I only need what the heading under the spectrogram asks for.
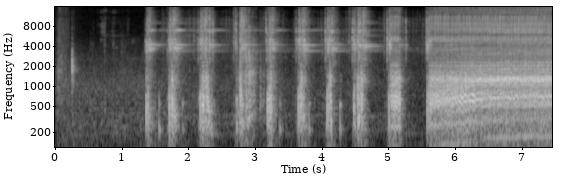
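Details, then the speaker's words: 2021 HPI Savage X 4.6cc nitro RC truck (GT-6), first start with factory-set high, low and idle screws and air filter on: sharp pull-start bursts, then it catches and holds a high, steady buzzing idle; normal idle. "Oh, the sweet sound of that nitro. Bring back memories, I can tell you that much."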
